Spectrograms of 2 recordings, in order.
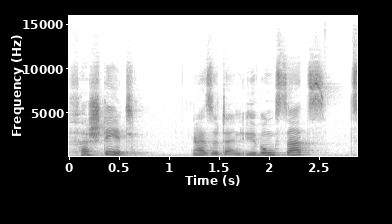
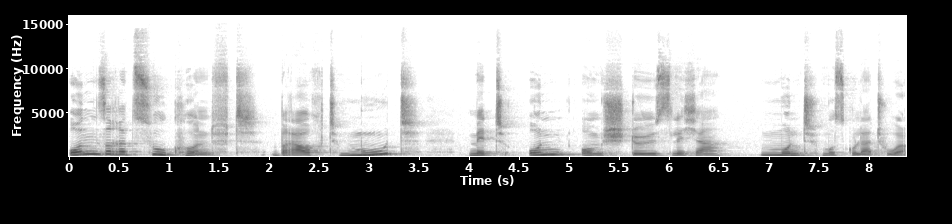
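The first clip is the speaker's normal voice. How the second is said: very slow, deliberate, word-by-word dictation pace; 4 dB louder than usual. Saying a practice sentence once so listeners can write it down: slow. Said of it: "ich sage es einmal langsam".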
